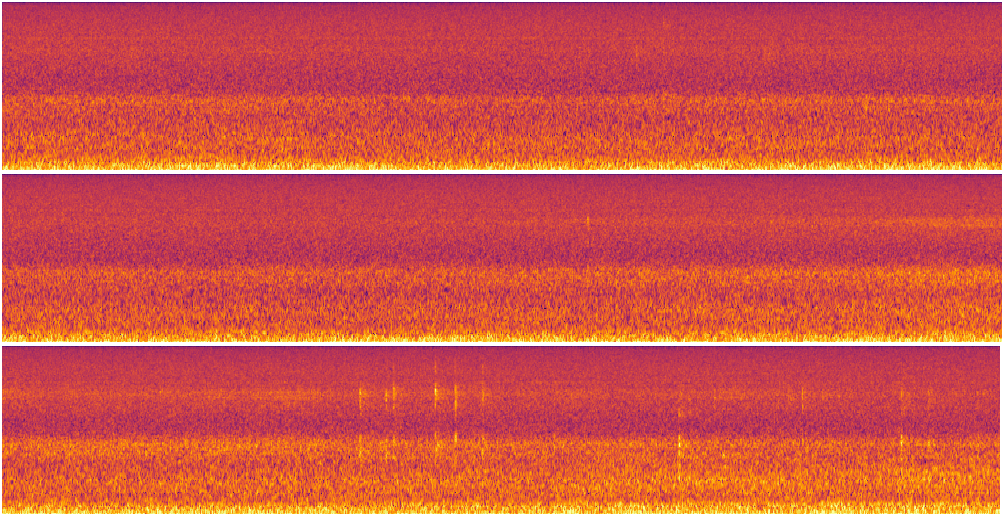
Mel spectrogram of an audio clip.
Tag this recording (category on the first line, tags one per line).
Soundscapes > Nature
soundscape
field-recording
nature
data-to-sound
Dendrophone
phenological-recording
sound-installation
weather-data
alice-holt-forest
natural-soundscape
artistic-intervention
modified-soundscape
raspberry-pi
